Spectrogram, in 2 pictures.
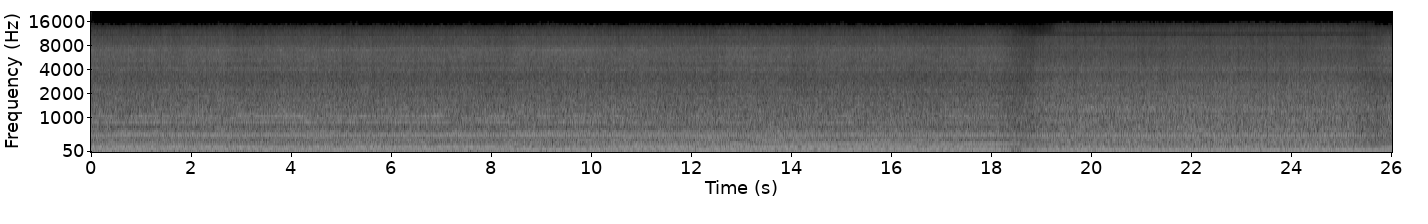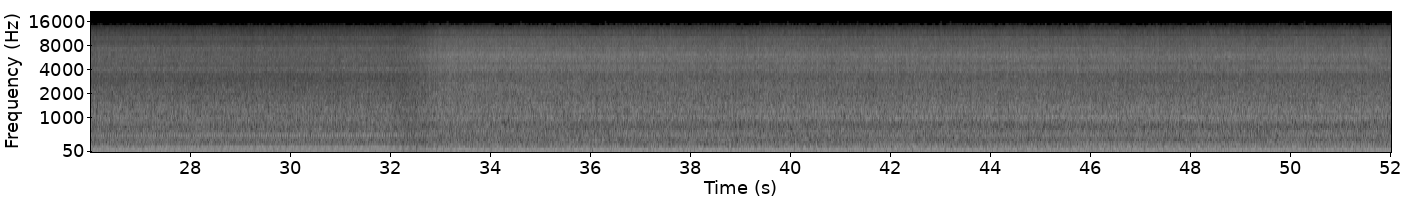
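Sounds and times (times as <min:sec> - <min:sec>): propeller plane engine droning: 0:00.0 - 0:52.0.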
